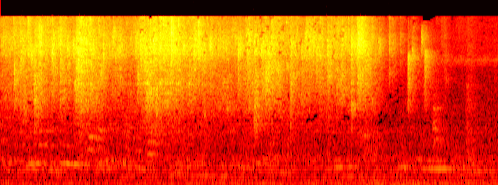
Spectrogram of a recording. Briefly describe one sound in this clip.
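Water runs from a tap and splashes.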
